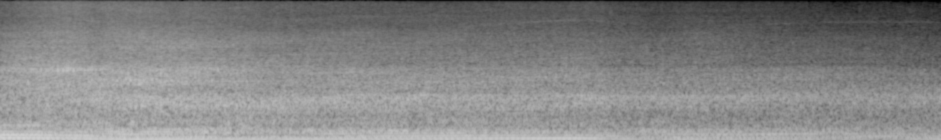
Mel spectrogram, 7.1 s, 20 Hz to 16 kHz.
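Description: A 2004 diesel city transit bus pulling away past the listener, its engine and tyre hiss loudest at the start and fading as it drives off. The low engine note drops away about four and a half seconds in, leaving general traffic noise.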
